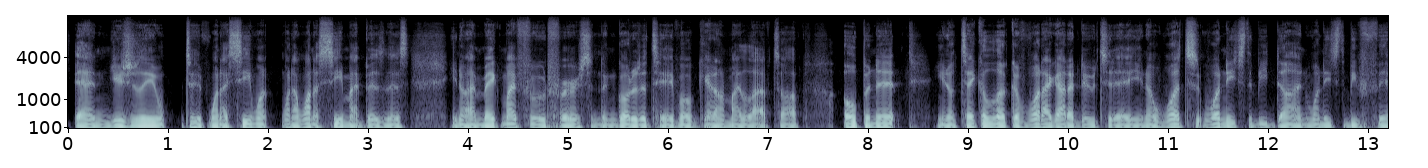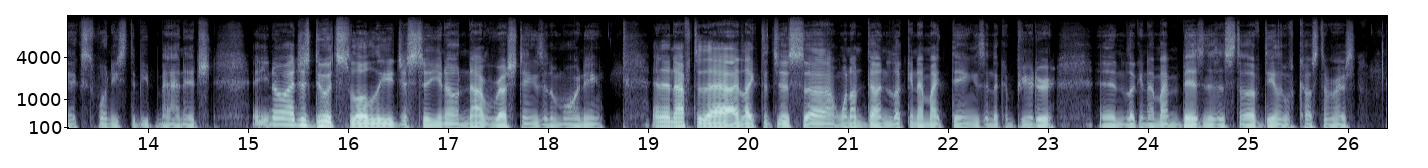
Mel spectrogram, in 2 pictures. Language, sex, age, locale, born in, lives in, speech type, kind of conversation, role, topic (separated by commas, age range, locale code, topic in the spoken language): English, male, 20-24, en-US, United States, United States, conversation, unstructured, none, What small daily habit makes your day feel easier, and how did it become meaningful to you?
